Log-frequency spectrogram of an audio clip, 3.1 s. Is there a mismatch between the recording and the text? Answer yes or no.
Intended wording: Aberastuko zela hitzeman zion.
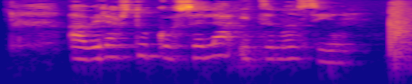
no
